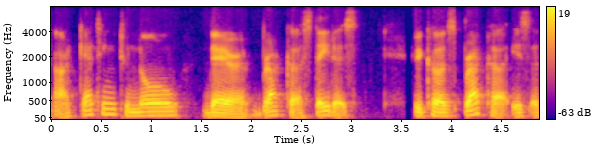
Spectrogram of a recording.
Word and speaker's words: BRCA: These findings have practical implication for women who are BRCA, pronounced BRCA, mutation carriers, since carrying these genes is associated with a higher risk for developing breast cancer, ovarian cancer, and pancreatic cancer.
